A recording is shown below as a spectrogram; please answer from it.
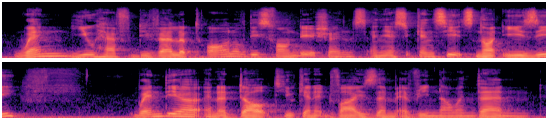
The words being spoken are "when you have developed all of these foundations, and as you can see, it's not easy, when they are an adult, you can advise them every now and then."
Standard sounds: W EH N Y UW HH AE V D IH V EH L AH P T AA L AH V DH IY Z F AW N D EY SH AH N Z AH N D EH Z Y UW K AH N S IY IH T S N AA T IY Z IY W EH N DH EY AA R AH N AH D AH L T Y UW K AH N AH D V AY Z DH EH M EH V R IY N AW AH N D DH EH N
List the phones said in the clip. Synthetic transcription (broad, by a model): W EH N Y UW HH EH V D IH V EH L AH P T AA L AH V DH IY S F AW N D EY SH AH N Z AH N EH S Y UW K AH N S IY IH T S N AA T IY Z IY W EH N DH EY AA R AH N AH D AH L T Y UW K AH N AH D V AY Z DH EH M EH V R IY N AW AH N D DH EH N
